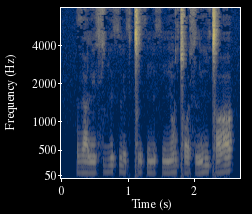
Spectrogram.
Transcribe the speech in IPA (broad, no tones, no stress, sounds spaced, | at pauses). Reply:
ð ɑ l ɛ̃ s ʎ ʉ θ l ʉ θ ǀ i θ ɲ ʉ θ ɲ ɔ̃ ǀ ɔ s l ĩ ǀ ɑ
